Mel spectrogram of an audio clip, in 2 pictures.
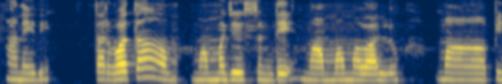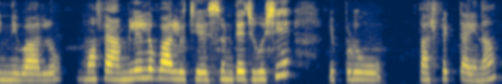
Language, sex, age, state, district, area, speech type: Telugu, female, 18-30, Telangana, Hyderabad, rural, spontaneous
